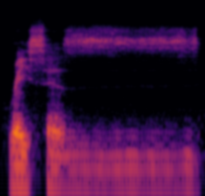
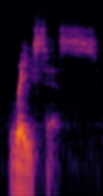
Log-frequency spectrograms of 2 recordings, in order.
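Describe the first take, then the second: First: The ending has a buzzing, voiced z sound. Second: The ending has a hissing, voiceless s sound. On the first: The speaker calls it right. "I can feel that in my fingers. It is vibrating" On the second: The speaker calls it wrong. "one of the most common things I hear"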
